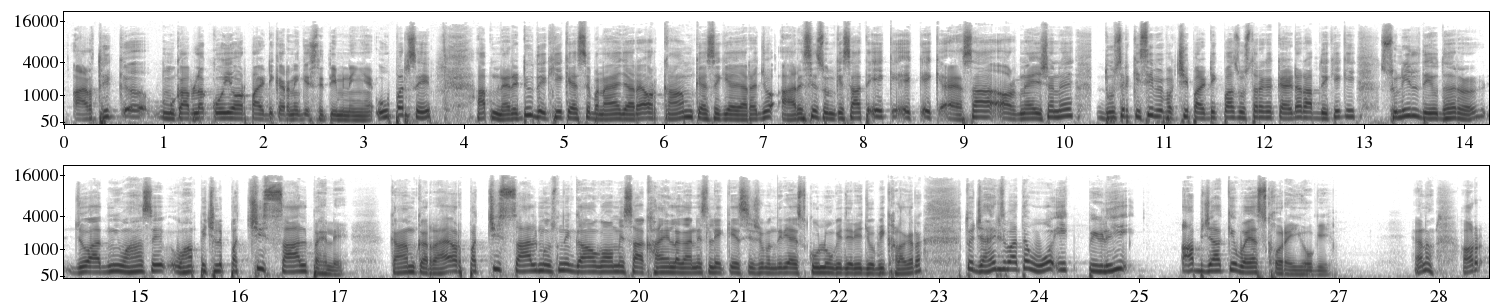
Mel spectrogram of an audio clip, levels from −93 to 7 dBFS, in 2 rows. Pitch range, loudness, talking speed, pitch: 135-180 Hz, -21 LUFS, 225 wpm, 155 Hz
